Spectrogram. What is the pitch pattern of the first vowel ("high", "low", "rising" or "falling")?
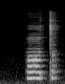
low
